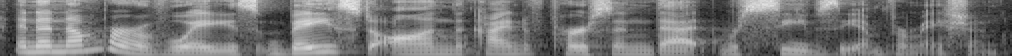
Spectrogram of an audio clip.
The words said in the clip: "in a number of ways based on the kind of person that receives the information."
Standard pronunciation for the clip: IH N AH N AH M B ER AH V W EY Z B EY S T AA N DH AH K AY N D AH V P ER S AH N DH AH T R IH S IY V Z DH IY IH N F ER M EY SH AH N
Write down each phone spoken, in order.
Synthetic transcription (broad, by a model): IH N AH N AH M B ER AH V W EY Z B EY S T N DH AH K AY N D AH V P ER S AH N DH AH T R IH S IY V Z DH IY IH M F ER M EY SH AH N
